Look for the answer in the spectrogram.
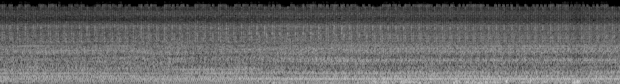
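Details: Kia Sportage 3 at idle: steady idle with a faint, irregular knock about three times a second over the engine hum. Engine knock at idle, source not pinned down.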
